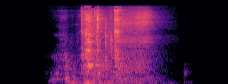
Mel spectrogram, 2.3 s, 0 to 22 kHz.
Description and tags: this door touches the marble floor while opening and it produces an interesting sound. reminds me of the sound of an automatic door opening or a door from a spaceship. recorded using zoom h4n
